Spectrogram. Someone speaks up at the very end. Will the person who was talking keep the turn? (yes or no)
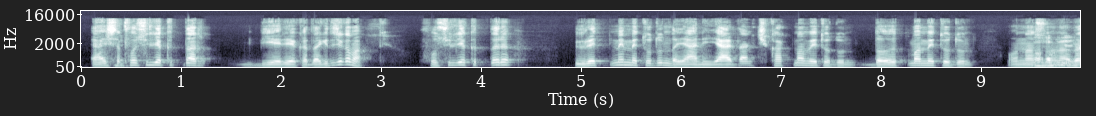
yes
